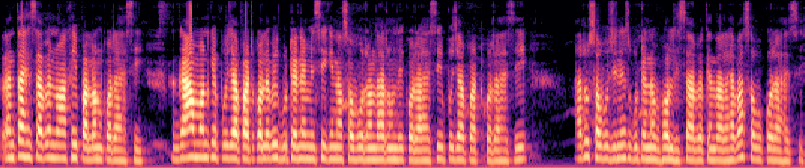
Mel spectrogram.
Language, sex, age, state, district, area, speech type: Odia, female, 30-45, Odisha, Kalahandi, rural, spontaneous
